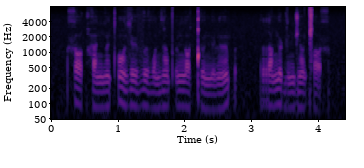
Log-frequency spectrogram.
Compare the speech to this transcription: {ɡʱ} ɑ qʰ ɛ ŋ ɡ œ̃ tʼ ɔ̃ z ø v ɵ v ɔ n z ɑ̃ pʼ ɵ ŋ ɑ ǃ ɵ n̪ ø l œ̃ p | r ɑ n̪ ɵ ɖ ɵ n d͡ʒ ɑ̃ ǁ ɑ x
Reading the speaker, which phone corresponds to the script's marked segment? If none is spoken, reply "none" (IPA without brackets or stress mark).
x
